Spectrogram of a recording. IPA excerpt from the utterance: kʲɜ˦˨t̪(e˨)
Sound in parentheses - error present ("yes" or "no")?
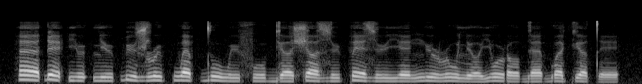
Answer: no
